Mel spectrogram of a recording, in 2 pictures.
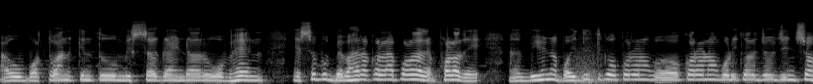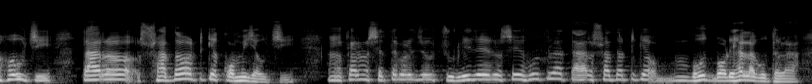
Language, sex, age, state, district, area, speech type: Odia, male, 45-60, Odisha, Bhadrak, rural, spontaneous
